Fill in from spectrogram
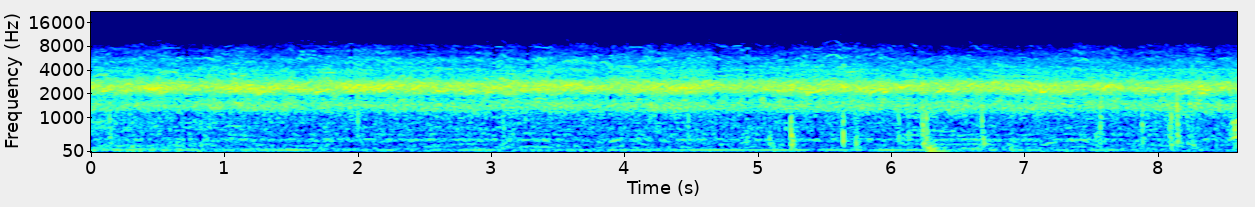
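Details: Many Sandwich terns calling together at a breeding colony with chicks, on a new shell island in De Putten, Netherlands: a constant, shrill, grating chorus with scattered sharp ticks throughout.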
